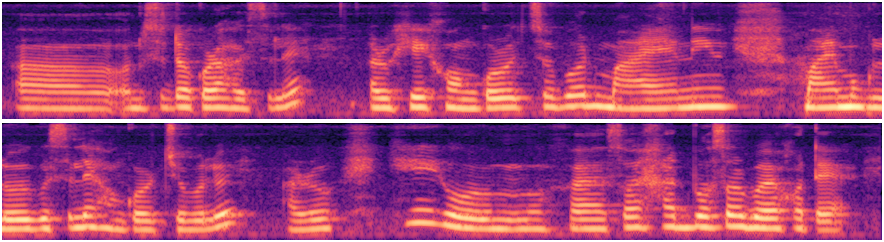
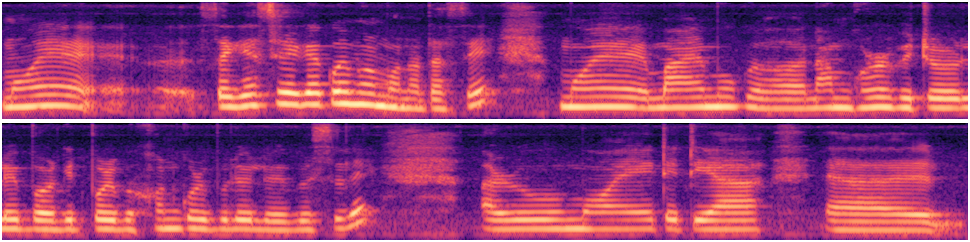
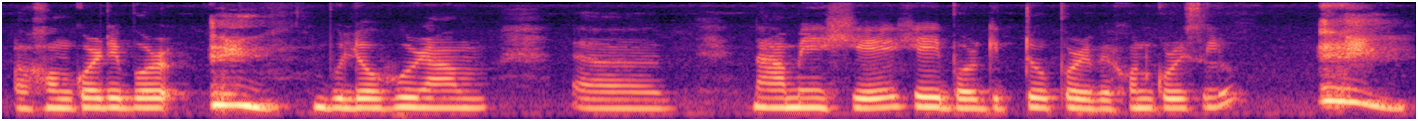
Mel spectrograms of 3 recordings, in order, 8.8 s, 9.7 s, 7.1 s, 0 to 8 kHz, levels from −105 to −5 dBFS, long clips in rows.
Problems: background sounds at intervals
